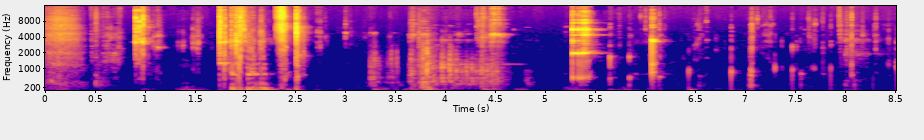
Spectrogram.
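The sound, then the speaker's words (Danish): A bottle of beer being opened: a few sharp glassy clinks and clicks, then a brief fizzing burst, all fairly quiet with gaps of near silence between them. “skal vi ikke prøve også at drikke den her øl? jo, jamen, så skal vi først åbne den.”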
